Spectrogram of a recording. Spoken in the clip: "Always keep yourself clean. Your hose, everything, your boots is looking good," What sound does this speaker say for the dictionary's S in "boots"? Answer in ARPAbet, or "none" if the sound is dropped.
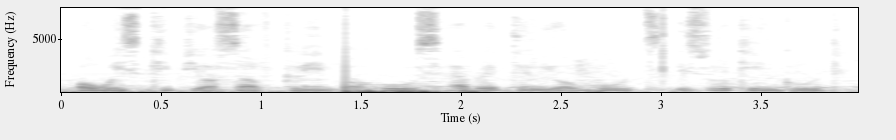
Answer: none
